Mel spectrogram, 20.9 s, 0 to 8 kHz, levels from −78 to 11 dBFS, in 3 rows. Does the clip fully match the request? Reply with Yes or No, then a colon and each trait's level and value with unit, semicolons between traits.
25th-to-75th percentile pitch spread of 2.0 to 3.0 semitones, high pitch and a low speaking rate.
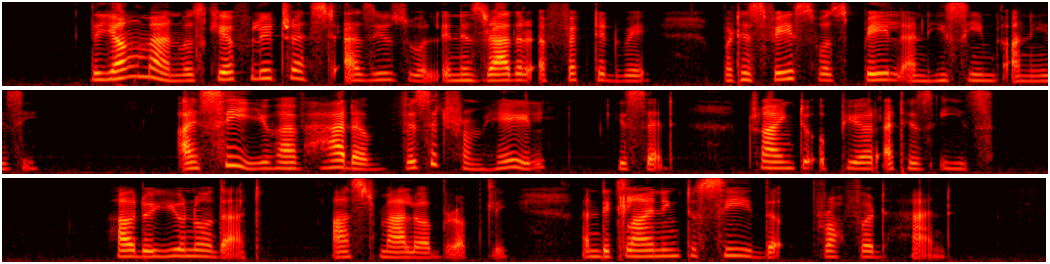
No: narrow, 2.5 semitones; high, 215 Hz; average, 155 wpm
